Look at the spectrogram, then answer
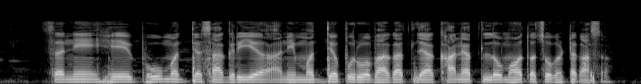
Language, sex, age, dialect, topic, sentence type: Marathi, male, 18-24, Southern Konkan, agriculture, statement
